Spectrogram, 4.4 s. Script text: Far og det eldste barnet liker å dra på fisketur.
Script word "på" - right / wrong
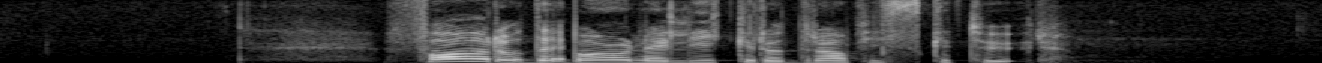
wrong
